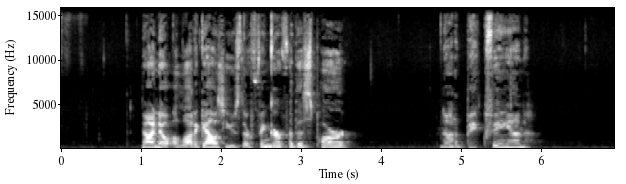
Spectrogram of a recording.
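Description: An older woman speaks calmly and close by.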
